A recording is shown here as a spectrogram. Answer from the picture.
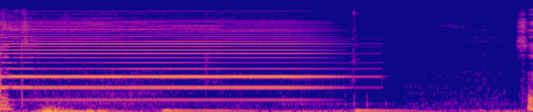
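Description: A single held trumpet note from LMMS's built-in trumpet sample, previewed from the sample browser. It sounds steadily for about two and a half seconds and then stops.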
